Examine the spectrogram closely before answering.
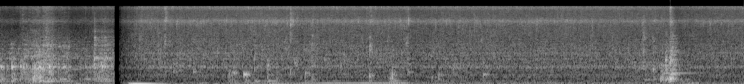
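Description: Onion-tomato spice masala sizzling and bubbling in oil in a large metal pot, a steady hiss with a few small pops: the bhuna stage, with a splash of water added cooking off. The sound cuts out briefly about a second in.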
